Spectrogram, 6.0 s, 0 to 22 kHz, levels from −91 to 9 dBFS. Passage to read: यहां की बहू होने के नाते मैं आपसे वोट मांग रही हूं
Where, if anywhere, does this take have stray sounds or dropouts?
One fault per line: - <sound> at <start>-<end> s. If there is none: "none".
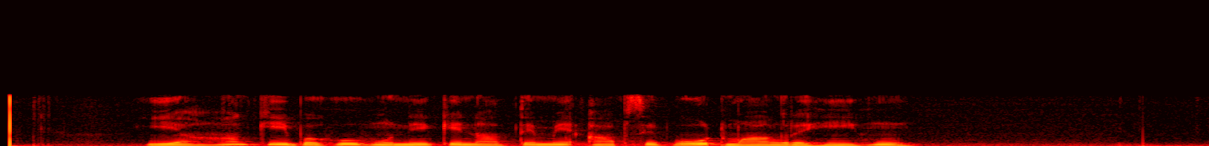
none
